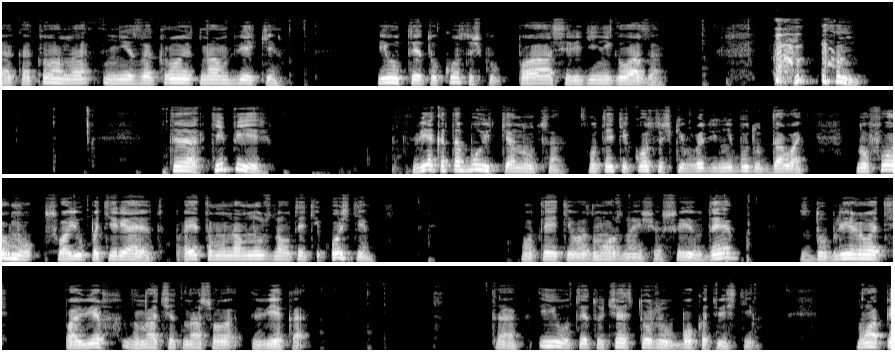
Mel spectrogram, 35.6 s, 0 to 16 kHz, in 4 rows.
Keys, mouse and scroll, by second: 0.5-2.3 drag, 4.5-7.1 drag, 8.5-9.6 middle drag, 10.9 middle click, 12.6 shift+middle click, 16.0-17.9 middle drag, 18.6 click, 19.6 shift+click, 20.4 shift+click, 21.0 shift+click, 22.9 shift+click, 23.9 shift+click, 25.1 shift+d, 28.7 click, 29.3 middle click, 30.7 click, 32.7-34.2 drag, 34.4-35.5 middle drag.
